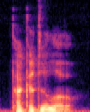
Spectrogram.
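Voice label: "peccadillo" English, US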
